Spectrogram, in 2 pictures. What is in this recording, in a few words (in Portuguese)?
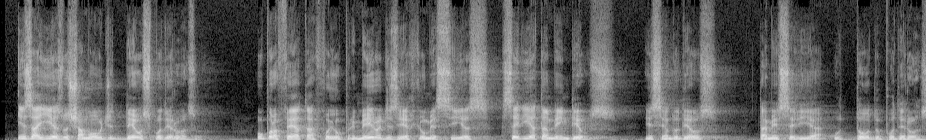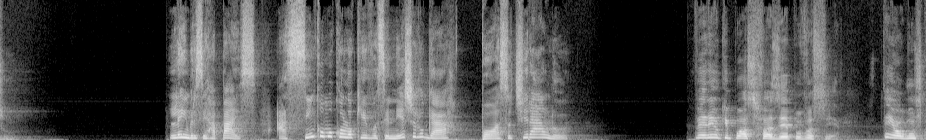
Narração - Diálogo; Maravilhoso Conselheiro; Renascença Teen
